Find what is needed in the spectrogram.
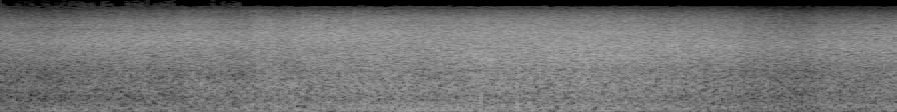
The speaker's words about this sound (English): As I walk to the waves, I'm thinking of the water and sand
